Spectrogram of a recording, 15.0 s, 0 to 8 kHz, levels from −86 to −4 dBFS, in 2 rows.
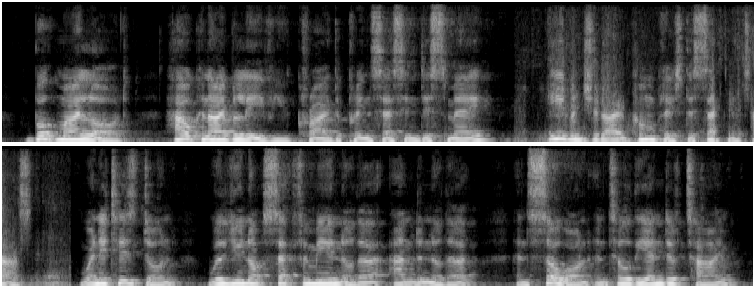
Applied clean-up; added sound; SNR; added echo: neural separator model SepFormer DNS4.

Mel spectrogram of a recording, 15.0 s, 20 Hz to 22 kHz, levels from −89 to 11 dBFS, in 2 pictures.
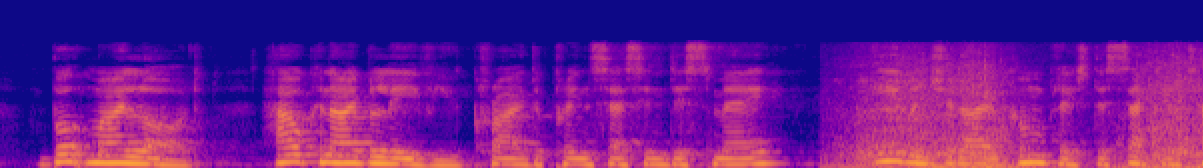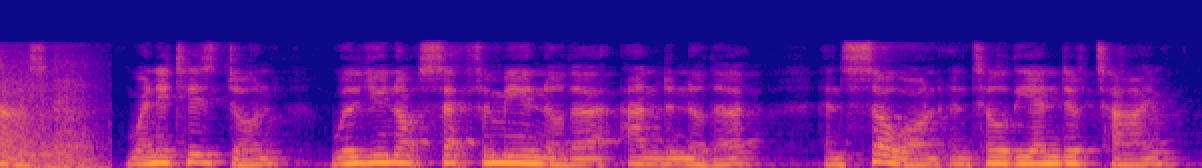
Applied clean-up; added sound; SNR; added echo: none; Sliding door; 7 dB; reverberation time 0.6 s.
